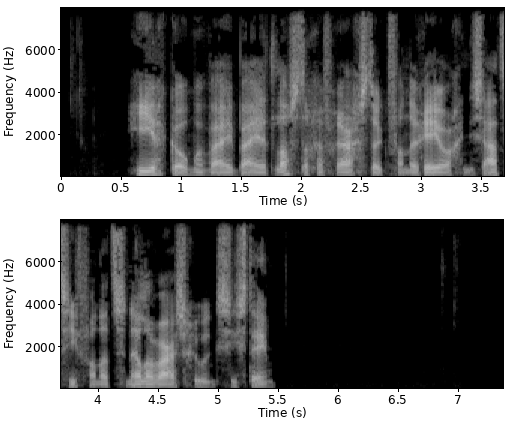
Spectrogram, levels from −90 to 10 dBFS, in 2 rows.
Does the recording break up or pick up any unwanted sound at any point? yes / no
no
